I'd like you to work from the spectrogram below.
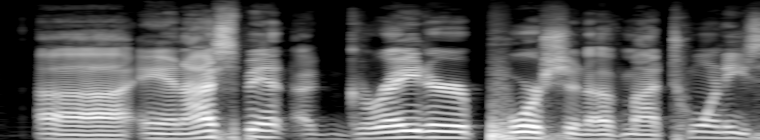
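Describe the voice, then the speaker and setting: With a Texan accent, a man talks at a fairly slow pace and ordinary pitch variation, the sound dry and close with no echo in a very clean recording with a silent background. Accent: Texan American. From Texas, Mesquite near Dallas. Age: 50s. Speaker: podcast host and entrepreneur. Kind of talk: interview, answering questions.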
